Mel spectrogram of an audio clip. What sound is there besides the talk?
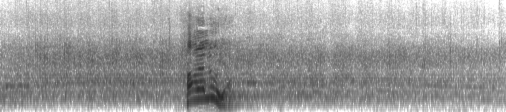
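audience applauding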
